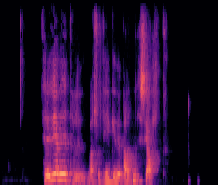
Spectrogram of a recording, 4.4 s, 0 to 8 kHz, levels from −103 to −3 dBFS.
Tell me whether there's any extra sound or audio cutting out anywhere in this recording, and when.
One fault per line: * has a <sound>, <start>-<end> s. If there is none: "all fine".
all fine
